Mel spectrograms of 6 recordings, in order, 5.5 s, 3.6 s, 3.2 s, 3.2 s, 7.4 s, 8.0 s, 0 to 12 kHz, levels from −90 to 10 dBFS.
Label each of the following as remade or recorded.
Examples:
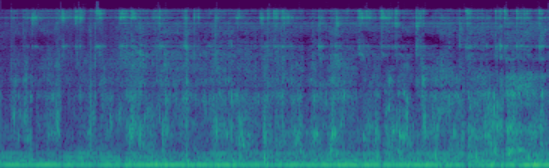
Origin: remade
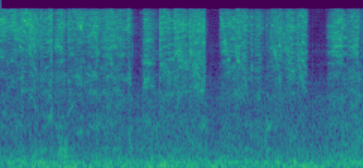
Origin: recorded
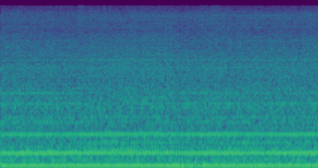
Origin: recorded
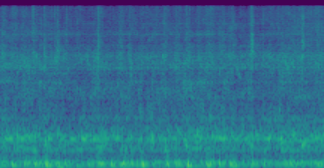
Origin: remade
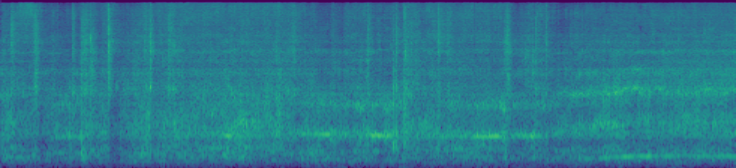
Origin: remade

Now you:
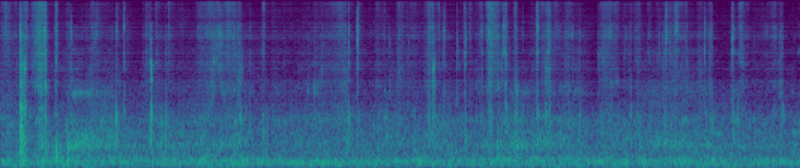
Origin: remade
